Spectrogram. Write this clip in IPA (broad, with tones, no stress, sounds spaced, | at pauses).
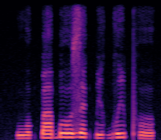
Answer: w o˨ k͡p a˦ ɓ oː˦ z ɛ˦˨ k͡p i˨ ɡʷ iː˦ pʰ ʊ˨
